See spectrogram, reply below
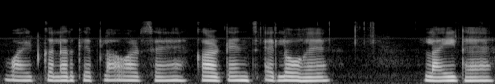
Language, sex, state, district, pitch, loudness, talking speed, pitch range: Hindi, female, Odisha, Nuapada, 185 Hz, -16 LUFS, 120 wpm, 180-190 Hz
